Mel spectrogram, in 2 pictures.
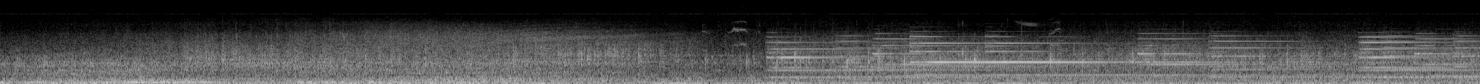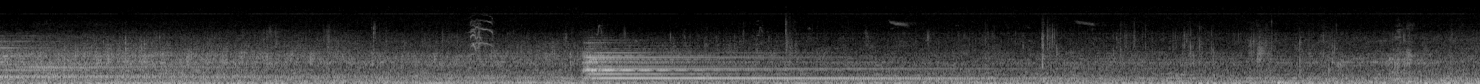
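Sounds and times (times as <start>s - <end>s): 
steady road traffic: 0.0s - 29.5s
church bell striking one o'clock in the afternoon: 7.5s - 28.6s.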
